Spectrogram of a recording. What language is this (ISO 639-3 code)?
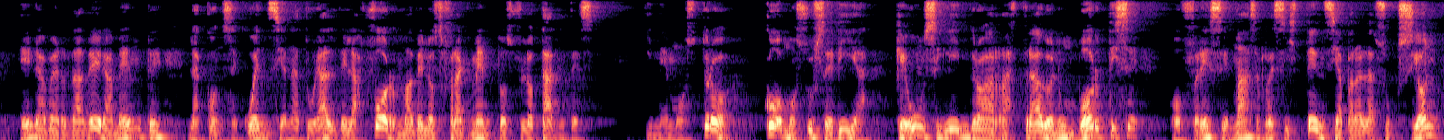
spa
